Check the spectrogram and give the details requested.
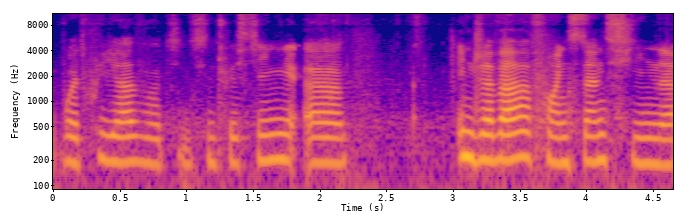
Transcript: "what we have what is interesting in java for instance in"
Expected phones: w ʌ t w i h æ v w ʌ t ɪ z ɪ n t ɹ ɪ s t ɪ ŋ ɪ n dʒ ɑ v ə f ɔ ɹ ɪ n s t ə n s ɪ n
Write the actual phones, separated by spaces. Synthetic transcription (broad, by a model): w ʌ t w i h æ v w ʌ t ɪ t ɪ n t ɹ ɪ s t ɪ ŋ ɪ n dʒ ɑ v ə f ɔ ɹ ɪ n s t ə n s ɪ n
